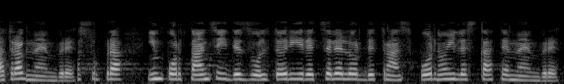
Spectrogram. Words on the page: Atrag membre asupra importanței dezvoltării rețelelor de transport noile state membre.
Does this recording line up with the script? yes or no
yes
